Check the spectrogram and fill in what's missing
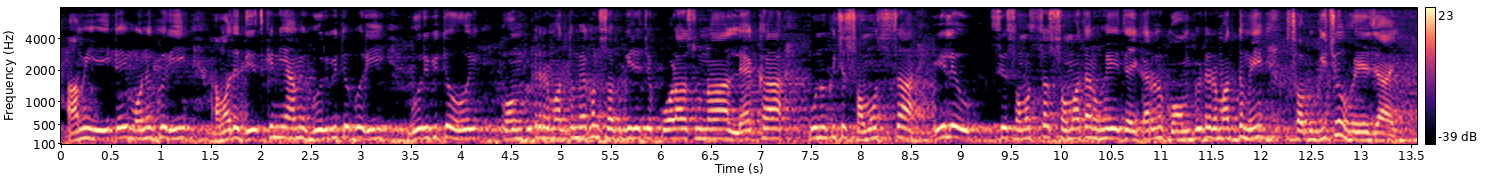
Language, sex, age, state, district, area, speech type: Bengali, male, 30-45, West Bengal, Jhargram, rural, spontaneous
